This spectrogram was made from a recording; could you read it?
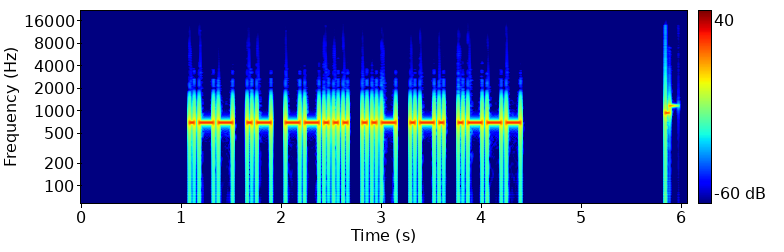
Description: Morse code, heard as a keyed tone, about 25 wpm, 700 Hz. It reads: WA7URJ
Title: USA Call Signs 25wpm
